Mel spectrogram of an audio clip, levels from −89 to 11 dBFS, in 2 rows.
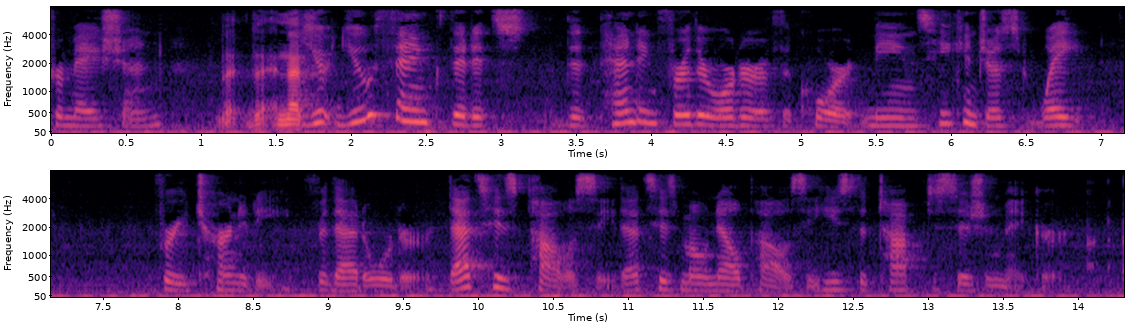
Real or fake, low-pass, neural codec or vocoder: real; 7.2 kHz; none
